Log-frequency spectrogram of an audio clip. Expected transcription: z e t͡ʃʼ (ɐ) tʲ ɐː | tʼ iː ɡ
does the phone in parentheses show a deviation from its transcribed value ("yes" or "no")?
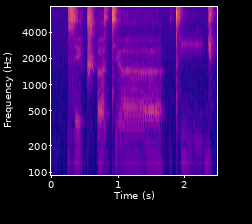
no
